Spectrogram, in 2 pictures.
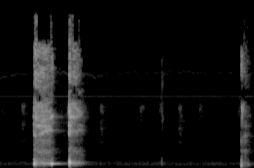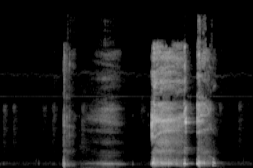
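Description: An adult gives about six short, harsh coughs, some in quick pairs, separated by pauses and quiet breaths.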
